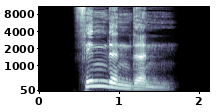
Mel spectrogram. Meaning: inflection of findend: 1. strong genitive masculine/neuter singular 2. weak/mixed genitive/dative all-gender singular 3. strong/weak/mixed accusative masculine singular 4. strong dative plural
- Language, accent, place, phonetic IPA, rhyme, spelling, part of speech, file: German, Germany, Berlin, [ˈfɪndn̩dən], -ɪndn̩dən, findenden, adjective, De-findenden.ogg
